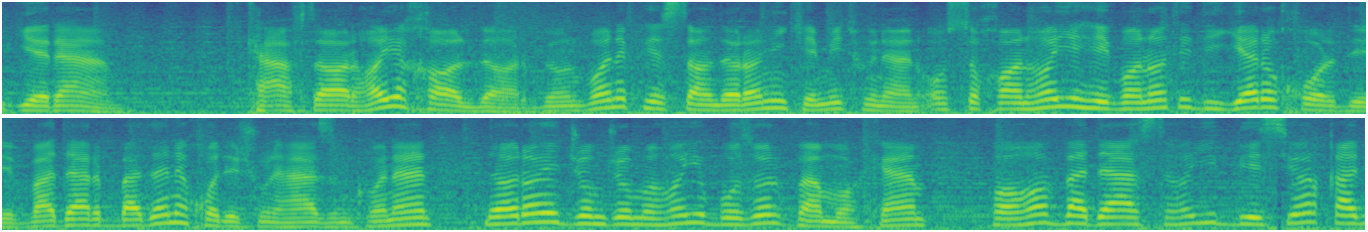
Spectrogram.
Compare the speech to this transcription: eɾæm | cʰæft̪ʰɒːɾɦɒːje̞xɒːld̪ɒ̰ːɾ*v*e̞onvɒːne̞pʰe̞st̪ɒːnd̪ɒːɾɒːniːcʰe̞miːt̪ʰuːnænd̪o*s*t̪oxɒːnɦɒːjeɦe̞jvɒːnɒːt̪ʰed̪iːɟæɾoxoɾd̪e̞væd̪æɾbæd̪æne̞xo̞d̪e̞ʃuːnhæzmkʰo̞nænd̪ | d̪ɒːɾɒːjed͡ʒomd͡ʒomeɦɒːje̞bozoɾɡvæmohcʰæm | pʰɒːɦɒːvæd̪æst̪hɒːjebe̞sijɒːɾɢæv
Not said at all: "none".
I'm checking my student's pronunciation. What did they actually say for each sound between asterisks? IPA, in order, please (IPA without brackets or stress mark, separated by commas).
b, s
